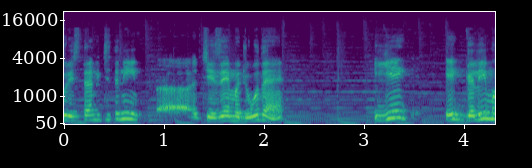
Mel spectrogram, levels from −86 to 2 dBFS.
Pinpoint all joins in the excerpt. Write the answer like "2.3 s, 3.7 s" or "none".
none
